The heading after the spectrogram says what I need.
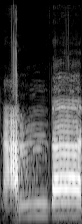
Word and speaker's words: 람다: 신앙의 나오는데 f 다시 진동수 프리퀀시 그리스 잘 남 다 라고 읽어요 나옵니다 람다 는 빛의 파장을 얘기를 한다 관련된 용어 그리고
